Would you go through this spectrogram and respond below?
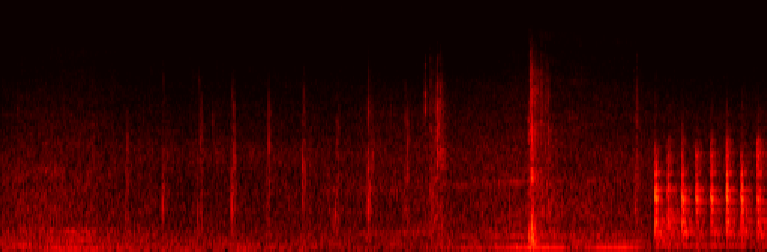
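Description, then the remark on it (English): Quick, evenly paced footsteps lead up to a sudden burst of about eight loud, rapid knocks pounding on a door, with no voices. “Emma rushes to Joe's. The door is locked.”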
